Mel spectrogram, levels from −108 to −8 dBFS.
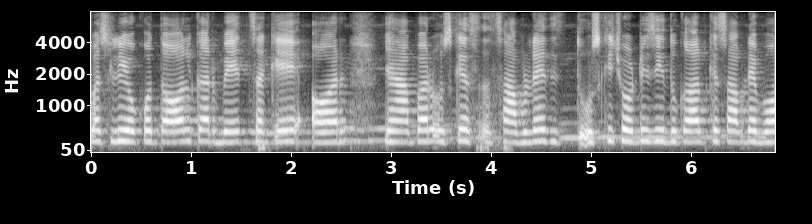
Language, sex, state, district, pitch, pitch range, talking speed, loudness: Hindi, female, Punjab, Pathankot, 235 Hz, 225-240 Hz, 140 wpm, -15 LUFS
